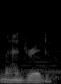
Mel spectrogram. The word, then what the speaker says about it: Madrid: this place called madrid which is literally spelled madrid it's just pronounced mandrit um it's kind of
